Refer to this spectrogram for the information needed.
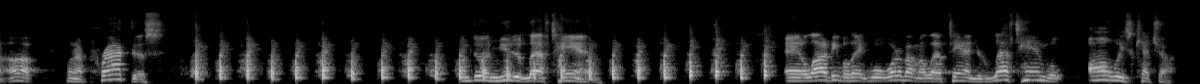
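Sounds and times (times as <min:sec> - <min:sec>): muted banjo picking: 0:01.8 - 0:08.5.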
